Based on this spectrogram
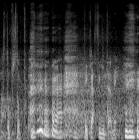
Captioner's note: chuckles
